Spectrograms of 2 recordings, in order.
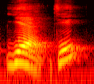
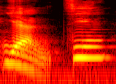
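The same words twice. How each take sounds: First: 眼睛 with a short, unstressed 睛; touch 睛 lightly, dropping its first tone; 眼睛, second syllable light and toneless. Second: Both syllables of 眼睛 fully toned; full first tone. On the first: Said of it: "you gave a light touch tone". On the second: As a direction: give 睛 its full level tone, not light. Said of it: "you don't say". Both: Shown as a demonstration.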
